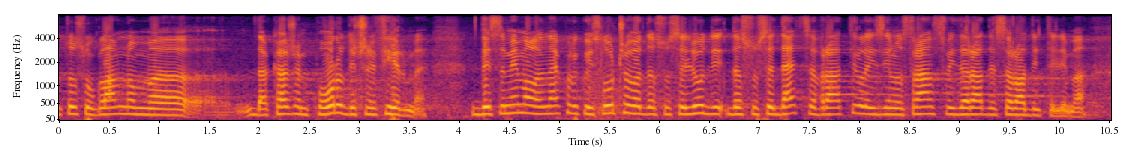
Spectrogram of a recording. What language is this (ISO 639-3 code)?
srp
